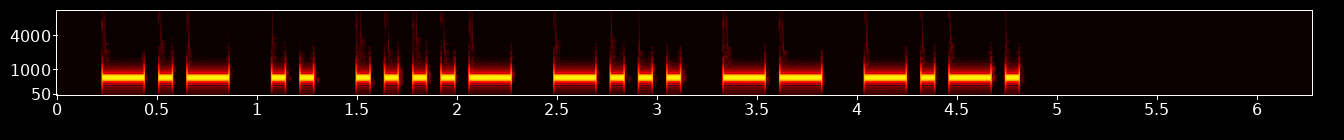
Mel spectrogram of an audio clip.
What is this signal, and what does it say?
Morse code, heard as a keyed tone, about 17 wpm, 700 Hz. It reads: KI4BMC
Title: USA Call Signs - 6 Characters - Repeated 3x - 17wpm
